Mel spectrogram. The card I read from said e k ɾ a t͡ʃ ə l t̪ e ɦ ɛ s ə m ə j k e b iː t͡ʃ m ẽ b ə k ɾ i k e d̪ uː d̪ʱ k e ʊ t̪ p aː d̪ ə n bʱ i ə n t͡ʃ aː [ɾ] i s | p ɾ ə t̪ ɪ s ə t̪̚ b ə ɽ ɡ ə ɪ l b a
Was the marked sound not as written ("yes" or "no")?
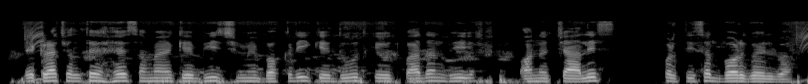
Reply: yes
